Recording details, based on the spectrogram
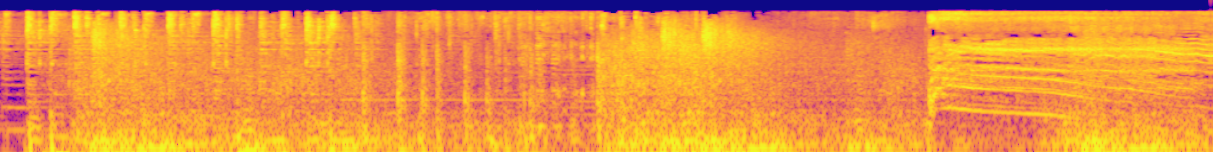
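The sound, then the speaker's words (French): Loud, rumbling thunder with repeated crackling crashes rolls on for several seconds, then gives way to a high, wavering whine over a continuing low rumble near the end. No one speaks. “est-ce que les batteries sont chargées avec l'orage?”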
